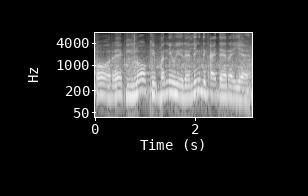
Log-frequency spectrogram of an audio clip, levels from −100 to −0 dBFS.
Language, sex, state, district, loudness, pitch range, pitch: Hindi, male, Rajasthan, Bikaner, -13 LUFS, 135-165 Hz, 150 Hz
